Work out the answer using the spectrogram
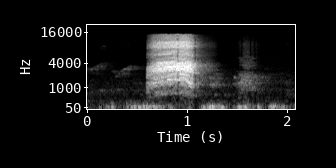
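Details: A single loud, harsh, hissing screech lasting about half a second from an agitated Nias hill myna, followed by a fainter rasp, with low rumbling handling noise underneath.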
